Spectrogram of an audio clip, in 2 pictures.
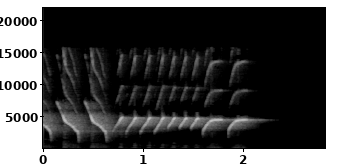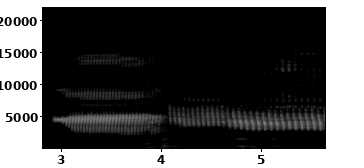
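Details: Yellow domestic canary delivers rapid repeated down-slurred notes, then after a short silence a steady buzzing roll and a softer pulsed trill.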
